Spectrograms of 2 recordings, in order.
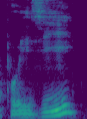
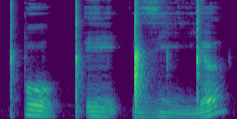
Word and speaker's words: poésie: Poésie, il y a 4 syllabes. Po-é-zi-e.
